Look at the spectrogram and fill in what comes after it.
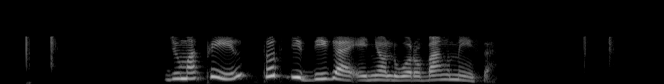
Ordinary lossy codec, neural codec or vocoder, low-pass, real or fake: none; codec, 24 kHz, 0.9 kbps, DualCodec; 3.6 kHz; fake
